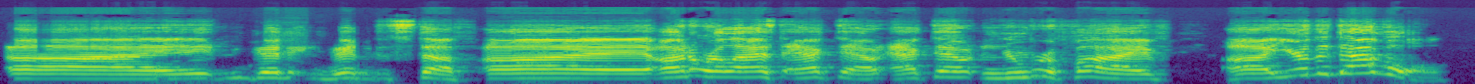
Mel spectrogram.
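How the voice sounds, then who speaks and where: A man hosting a comedy game show over a video call, upbeat and quick to move things along. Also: high-pitched, expressive, sharp tone.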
